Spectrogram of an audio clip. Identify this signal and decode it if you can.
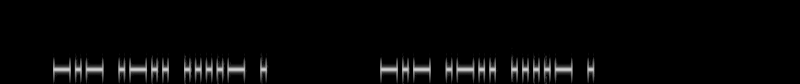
Morse code, heard as a keyed tone, about 22 wpm, 700 Hz. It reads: KL4E KL4E
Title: USA Call Signs - 4 Characters - Repeated 2x - 22wpm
